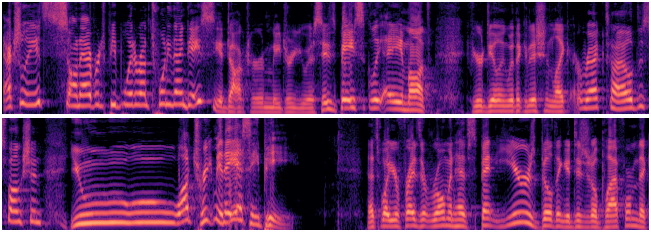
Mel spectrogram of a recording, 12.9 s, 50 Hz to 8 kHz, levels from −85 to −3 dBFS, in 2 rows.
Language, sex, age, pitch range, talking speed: English, male, 20-39, 140-200 Hz, 220 wpm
